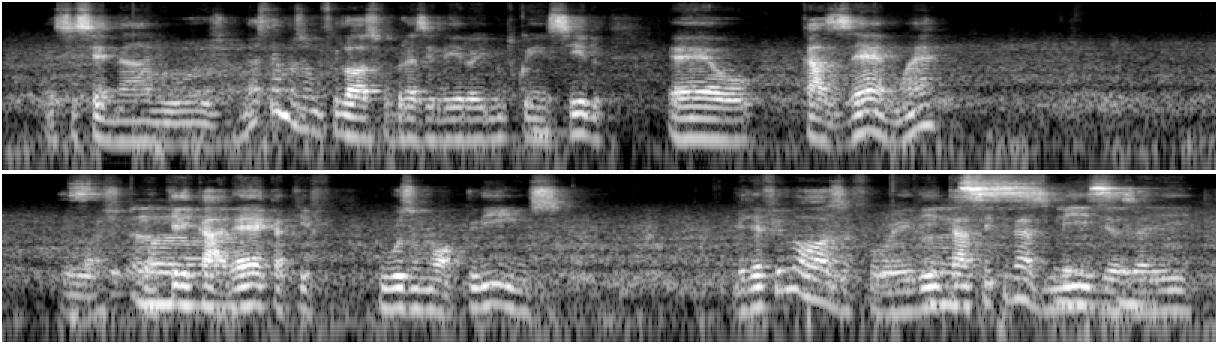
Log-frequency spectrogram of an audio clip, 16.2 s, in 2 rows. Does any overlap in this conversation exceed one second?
Yes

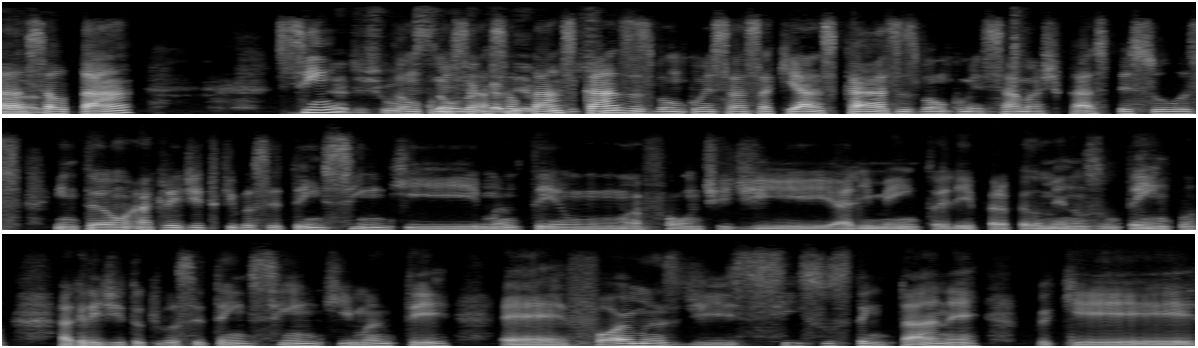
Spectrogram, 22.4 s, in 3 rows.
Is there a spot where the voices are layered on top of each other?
Yes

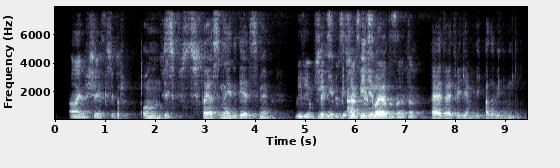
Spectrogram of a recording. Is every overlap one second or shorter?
No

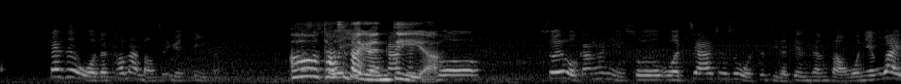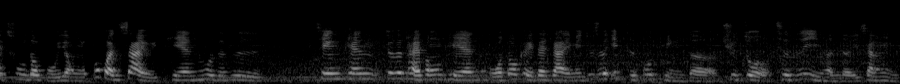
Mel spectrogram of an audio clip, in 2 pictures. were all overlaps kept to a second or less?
No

